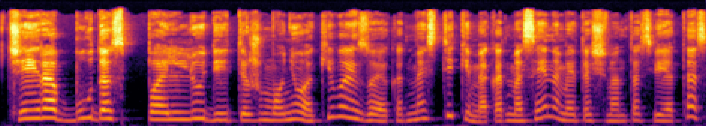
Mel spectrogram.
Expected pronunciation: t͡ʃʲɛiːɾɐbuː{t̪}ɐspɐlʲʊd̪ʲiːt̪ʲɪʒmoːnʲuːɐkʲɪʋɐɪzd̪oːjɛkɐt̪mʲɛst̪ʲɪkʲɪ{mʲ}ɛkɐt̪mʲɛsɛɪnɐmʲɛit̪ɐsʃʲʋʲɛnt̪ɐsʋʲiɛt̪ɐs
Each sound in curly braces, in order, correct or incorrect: incorrect: d̪, correct

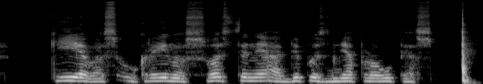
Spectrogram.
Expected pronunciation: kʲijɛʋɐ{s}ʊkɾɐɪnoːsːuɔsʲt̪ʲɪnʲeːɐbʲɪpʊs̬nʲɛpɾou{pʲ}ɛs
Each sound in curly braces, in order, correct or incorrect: correct, correct

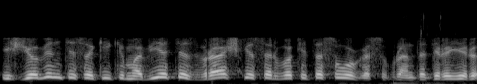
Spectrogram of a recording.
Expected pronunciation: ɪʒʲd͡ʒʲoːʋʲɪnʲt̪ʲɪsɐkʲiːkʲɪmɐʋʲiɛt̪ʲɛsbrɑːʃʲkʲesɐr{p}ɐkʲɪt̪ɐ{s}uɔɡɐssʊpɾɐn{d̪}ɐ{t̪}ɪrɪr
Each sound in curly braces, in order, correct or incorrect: incorrect: b, correct, incorrect: t̪, correct

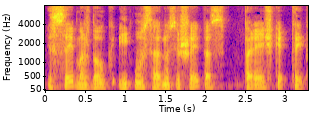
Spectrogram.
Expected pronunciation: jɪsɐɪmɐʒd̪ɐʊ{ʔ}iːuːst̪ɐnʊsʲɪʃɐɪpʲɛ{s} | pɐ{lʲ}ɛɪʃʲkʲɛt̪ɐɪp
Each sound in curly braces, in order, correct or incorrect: incorrect: k, correct, incorrect: ɾʲ

